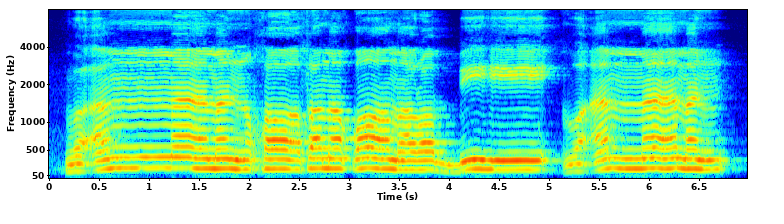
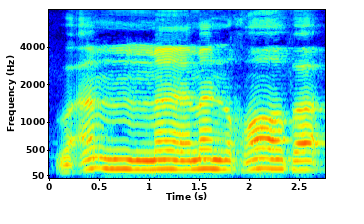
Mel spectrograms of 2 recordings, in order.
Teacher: نون ساکن کے بعد حروف حلقی میں سے خا آیا ہوا ہے، اس لیے بغیر غنّے کے جلد اظہار کر کے پڑھیں گے۔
